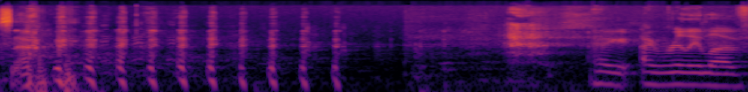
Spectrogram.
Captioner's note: laughter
